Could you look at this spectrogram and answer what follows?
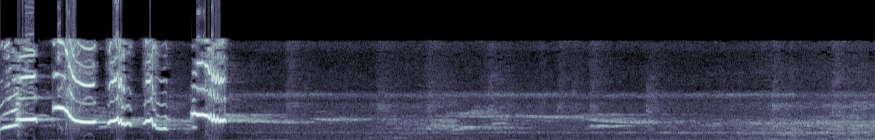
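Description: Caged Oriental magpie-robin (kacer) calling loudly: a rapid run of clear whistled notes sliding up and down in pitch, which stops about a second in, leaving only faint background sounds.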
